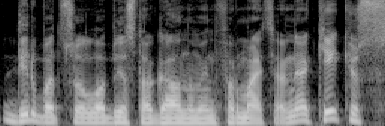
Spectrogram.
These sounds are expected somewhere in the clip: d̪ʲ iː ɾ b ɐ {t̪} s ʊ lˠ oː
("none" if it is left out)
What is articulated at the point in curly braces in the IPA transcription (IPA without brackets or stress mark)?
t̪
